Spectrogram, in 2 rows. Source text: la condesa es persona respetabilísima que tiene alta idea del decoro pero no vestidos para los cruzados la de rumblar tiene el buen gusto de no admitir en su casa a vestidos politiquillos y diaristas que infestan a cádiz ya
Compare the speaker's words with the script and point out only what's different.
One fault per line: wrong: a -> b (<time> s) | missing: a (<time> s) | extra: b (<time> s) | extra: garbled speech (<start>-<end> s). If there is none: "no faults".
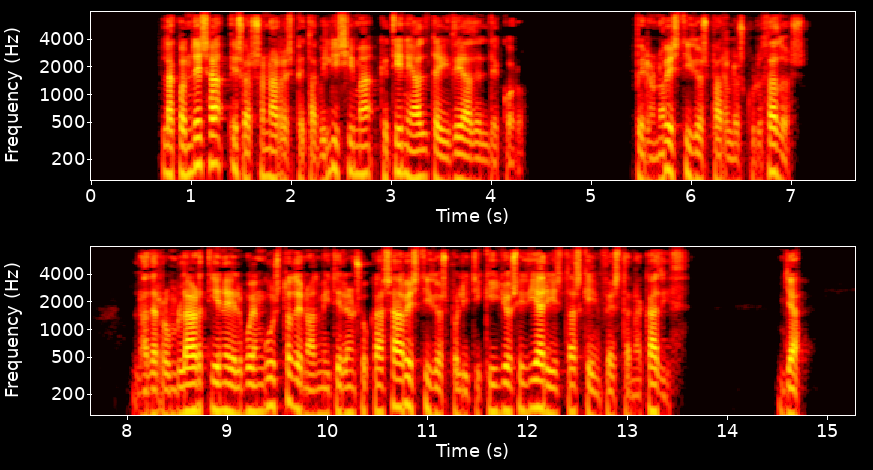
no faults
